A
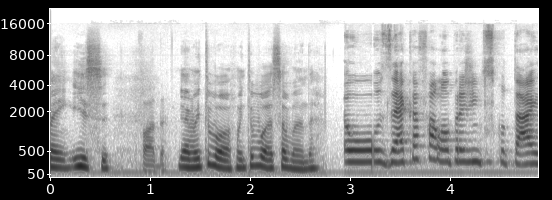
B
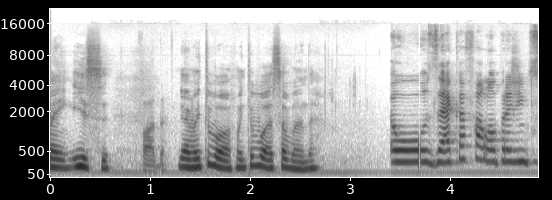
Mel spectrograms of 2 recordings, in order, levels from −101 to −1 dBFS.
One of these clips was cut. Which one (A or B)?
A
